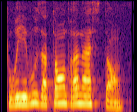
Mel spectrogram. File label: speech, French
